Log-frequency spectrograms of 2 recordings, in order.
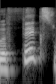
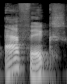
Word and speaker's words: affix: Affix can also be a noun pronounced affix, which means a part of a word that you add on to another word, like a suffix or a prefix, not to be confused with a prefix, which is my favorite way to be a cheapskate in French restaurants.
